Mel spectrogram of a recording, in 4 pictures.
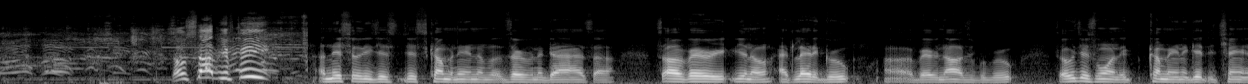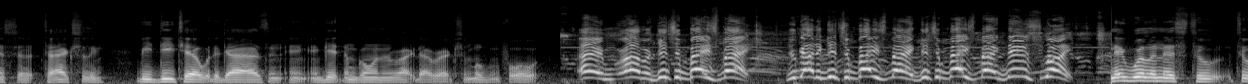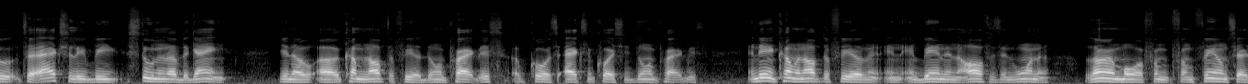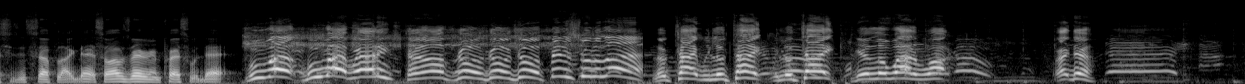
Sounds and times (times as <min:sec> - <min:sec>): Speech: 0:00.8 - 0:47.4, 0:48.0 - 0:49.2.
